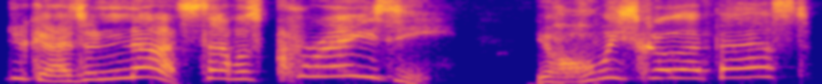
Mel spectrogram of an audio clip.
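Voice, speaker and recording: A man's voice: very high-pitched, big pitch swings, measured pace, dry recording, clean studio sound, pitched above the performer's own voice, full character voice. A man voicing an impressed, chatty young punk-scene woman in casual slang, in a tabletop roleplay. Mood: excited.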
